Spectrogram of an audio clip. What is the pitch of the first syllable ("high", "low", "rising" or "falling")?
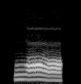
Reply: falling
